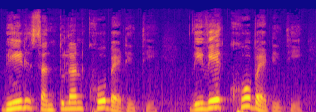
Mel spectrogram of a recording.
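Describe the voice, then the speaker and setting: Solemn wounded man voiced by the reader, firm and lively in pitch. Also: a little slow, breathy edge, exaggerated voice.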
